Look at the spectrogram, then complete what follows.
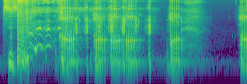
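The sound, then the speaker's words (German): In a guessing game, a voice imitates a pig, opening with high wavering squeals and then several rough, snorting grunts in quick succession, loud and alone, before a short pause and one last burst. “Es war ein Schwein. Also Schwein richtig.”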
